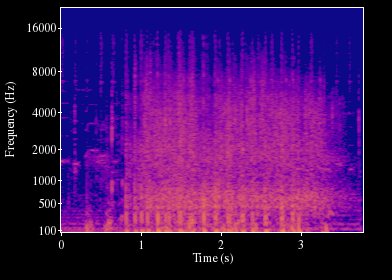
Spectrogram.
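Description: Rapid automatic-sounding gunfire in the video game Stick Fight: The Game, a fast, steady stream of loud shots that starts after a brief lead-in and keeps going without a break.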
